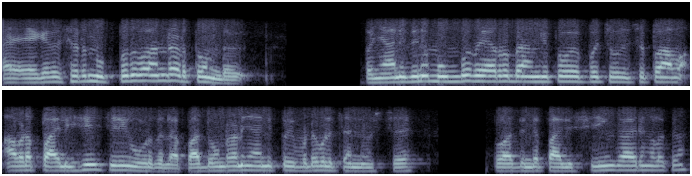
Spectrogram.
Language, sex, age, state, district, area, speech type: Malayalam, male, 18-30, Kerala, Kozhikode, urban, conversation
